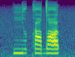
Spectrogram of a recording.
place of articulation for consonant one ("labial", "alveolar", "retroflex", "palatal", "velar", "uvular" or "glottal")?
palatal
